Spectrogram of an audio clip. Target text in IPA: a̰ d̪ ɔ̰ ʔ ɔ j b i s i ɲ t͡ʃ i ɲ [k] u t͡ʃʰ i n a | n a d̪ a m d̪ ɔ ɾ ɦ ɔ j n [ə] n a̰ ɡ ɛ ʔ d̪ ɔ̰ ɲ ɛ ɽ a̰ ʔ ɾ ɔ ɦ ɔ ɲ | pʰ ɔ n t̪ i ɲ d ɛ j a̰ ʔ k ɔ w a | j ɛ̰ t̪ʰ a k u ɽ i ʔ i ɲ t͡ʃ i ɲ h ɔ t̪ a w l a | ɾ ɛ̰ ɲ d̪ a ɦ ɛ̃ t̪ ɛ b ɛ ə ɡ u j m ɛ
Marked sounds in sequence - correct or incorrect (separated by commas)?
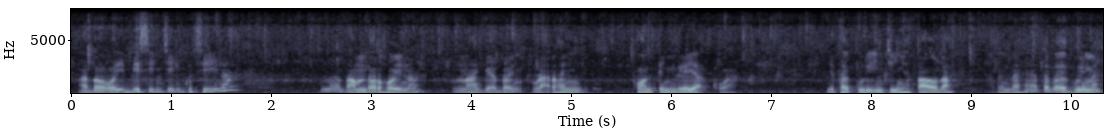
correct, incorrect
